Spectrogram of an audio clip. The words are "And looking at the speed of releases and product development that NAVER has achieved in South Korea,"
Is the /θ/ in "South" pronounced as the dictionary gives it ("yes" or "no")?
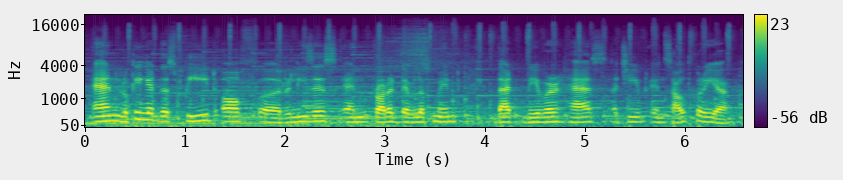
no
